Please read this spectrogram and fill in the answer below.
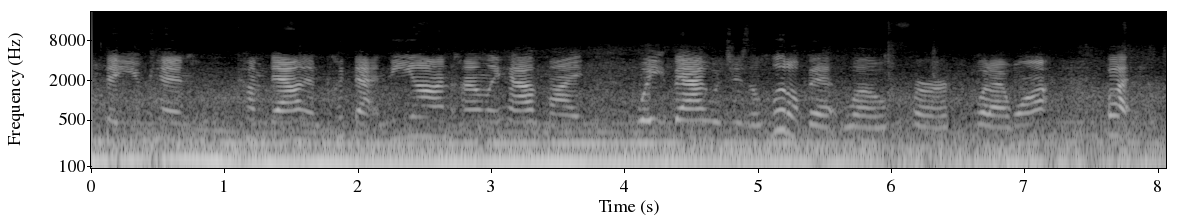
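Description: A woman talking over a steady low engine drone from a nearby motor vehicle, which thins out about five to six seconds in.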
